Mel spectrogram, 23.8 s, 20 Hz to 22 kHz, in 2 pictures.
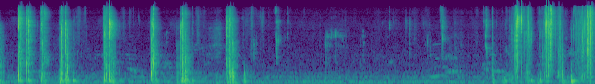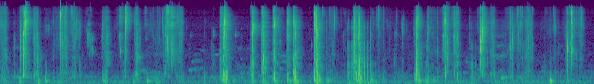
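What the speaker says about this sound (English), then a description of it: "So yeah, that is that slime. We will do a 1 minute ASMR and then we will move on." Slime being squished and crunched for ASMR, sharp crackly crunches arriving in quick irregular bursts, close and crisp, with a quieter stretch of softer squishing in the middle before the crunching picks up again.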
